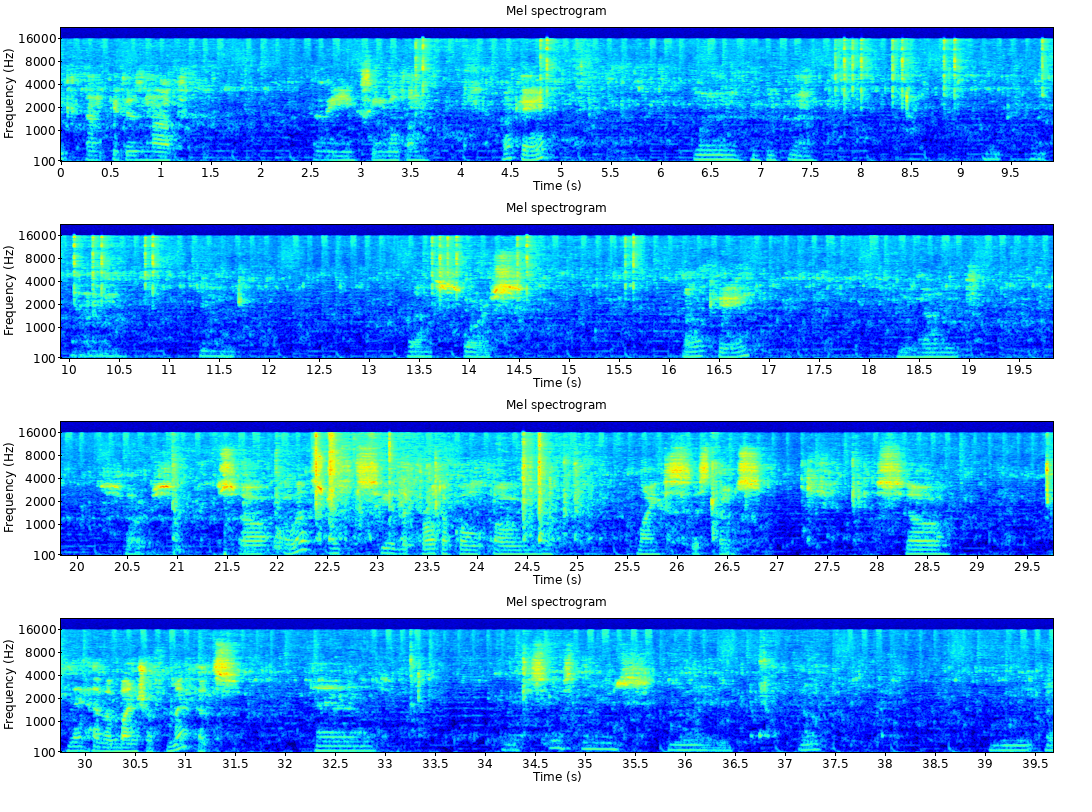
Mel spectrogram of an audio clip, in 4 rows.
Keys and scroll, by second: 22.3-25.8 typing, 26.3 Return, 27.7 ctrl+u, 27.9 ctrl+u, 28.2-29.6 typing, 31.0 ctrl+u, 33.0-34.4 typing, 34.4 ctrl+u, 35.4 ctrl+u, 36.0 ctrl+u, 36.6 ctrl+d, 36.7 ctrl+d, 37.9 ctrl+d, 39.5 ctrl+d.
